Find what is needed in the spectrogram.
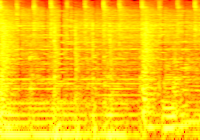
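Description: Instrumental passage of a post-hardcore rock song: electric guitar and bass holding sustained notes over a drum kit, with no vocals.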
